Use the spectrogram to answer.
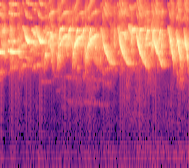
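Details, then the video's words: Bird song for tutoring caged birds: a rapid, steady series of high, downslurred chip notes, roughly three or four each second, forming a rolling twittering trill over a quiet background. "Berbagai suara burung masteran"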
